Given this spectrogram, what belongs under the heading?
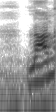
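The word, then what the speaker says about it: ל: Lamed is pronounced like an L in lucky.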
